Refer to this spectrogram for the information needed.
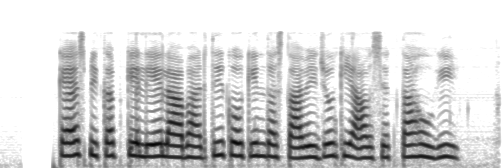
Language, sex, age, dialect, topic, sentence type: Hindi, female, 18-24, Hindustani Malvi Khadi Boli, banking, question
